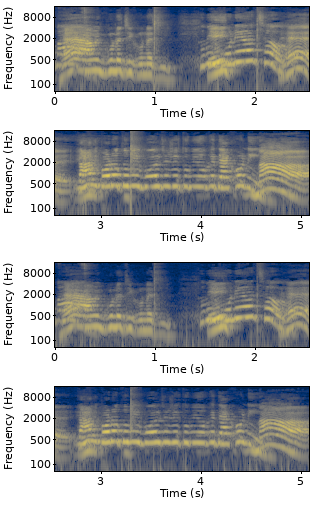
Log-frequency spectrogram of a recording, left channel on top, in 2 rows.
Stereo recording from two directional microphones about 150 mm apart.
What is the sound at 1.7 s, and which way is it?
Speech, 10° right (ahead or behind).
